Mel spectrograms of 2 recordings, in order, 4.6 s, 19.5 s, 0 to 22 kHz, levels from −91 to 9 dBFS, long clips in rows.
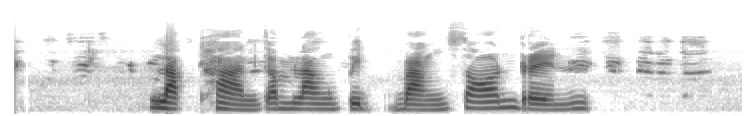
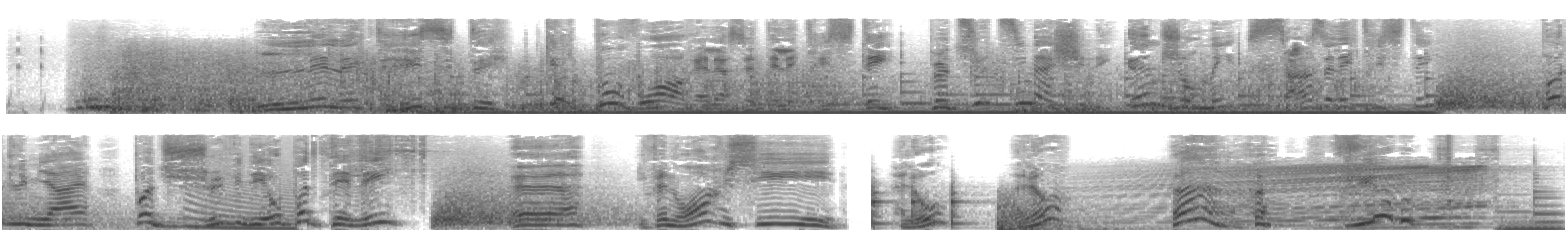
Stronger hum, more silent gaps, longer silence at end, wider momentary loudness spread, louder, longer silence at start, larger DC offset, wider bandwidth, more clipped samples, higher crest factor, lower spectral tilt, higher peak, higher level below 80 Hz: neither; neither; first, 0.25 s vs 0 s; first, 20 LU vs 7 LU; about the same, -22 LUFS vs -22 LUFS; second, 0.05 s vs 0.4 s; neither; second, 8 kHz vs 12 kHz; neither; first, 24 dB vs 16 dB; about the same, -5.5 dB/octave vs -4.5 dB/octave; first, 0 dBFS vs -6 dBFS; second, -76 dBFS vs -28 dBFS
